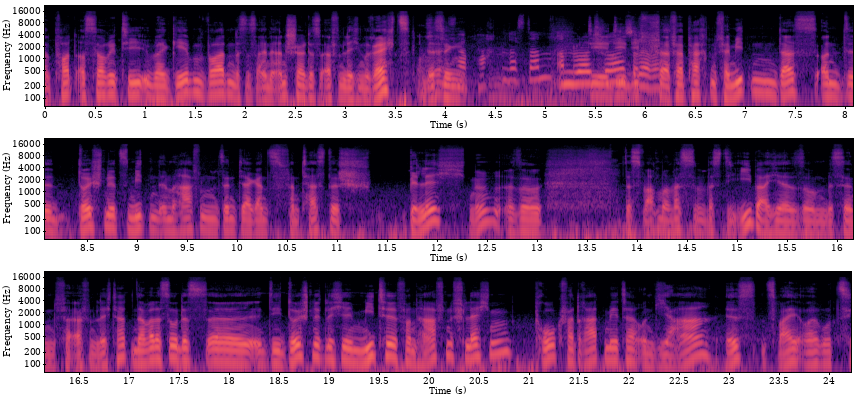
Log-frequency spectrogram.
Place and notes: Wem gehört das Land? Was ist sein Preis? Die Besitzverhältnisse im Hafen.
Hamburg, Germany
